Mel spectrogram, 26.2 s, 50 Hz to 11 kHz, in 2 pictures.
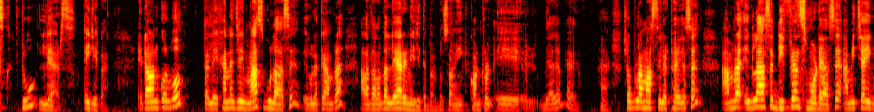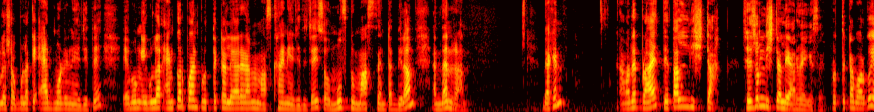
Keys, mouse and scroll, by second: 0.3 m, 0.7 m, 1.8 click, 4.9 click, 6.8 ctrl+a, 7.5 click, 13.0 click, 13.7 click, 17.9 click, 19.6 click.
